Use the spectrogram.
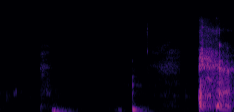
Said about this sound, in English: Let me clear my throat.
